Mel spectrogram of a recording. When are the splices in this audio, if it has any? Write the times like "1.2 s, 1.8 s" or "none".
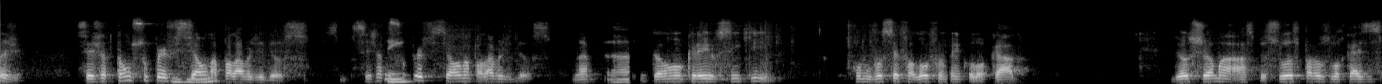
3.8 s, 6.4 s, 9.5 s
